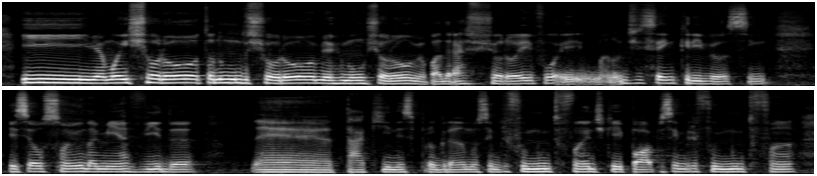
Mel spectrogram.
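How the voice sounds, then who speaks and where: A man at medium pitch with a dark, mellow tone, ordinary pitch variation and a moderate pace. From Rio de Janeiro, Brazil. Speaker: reality show contestant, singer. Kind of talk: interview, personal story.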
